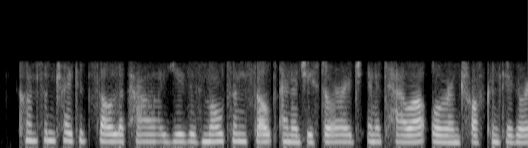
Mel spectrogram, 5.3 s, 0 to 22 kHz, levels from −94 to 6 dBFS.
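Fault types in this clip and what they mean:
G.723.1 codec: heavy low-rate telephony coding, consistent with about 6.3 kbit/s, leaves hoarse, muffled speech; the spectrogram is empty above 4 kHz, with smeared consonants.
VoIP packet loss concealed by the speech codec: 1.55–1.73 s is stretched and fades, fitting one lost 30 ms frame; the waveform shows a decaying level.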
